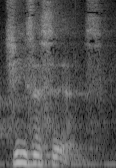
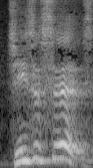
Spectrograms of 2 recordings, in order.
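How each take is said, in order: First: Dropped low and much softer, almost to himself; hushed. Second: Said in the usual way. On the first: Real, not acted. Preacher to congregation, a hushed low Jesus is. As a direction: let it fall away into a near-hush.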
